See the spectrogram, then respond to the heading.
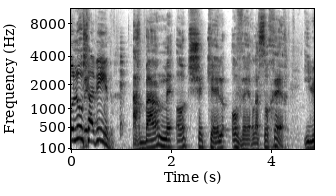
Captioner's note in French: Hebrew spoken language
